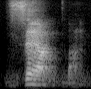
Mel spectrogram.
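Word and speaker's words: Diệm: This is pronounced ZM.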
